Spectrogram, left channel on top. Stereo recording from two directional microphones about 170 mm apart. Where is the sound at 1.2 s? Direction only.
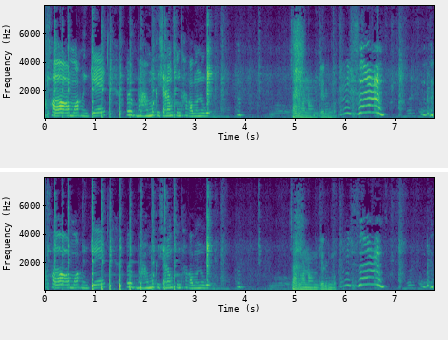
90° right.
